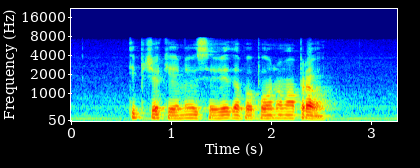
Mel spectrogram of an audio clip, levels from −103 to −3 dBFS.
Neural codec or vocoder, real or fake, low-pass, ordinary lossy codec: none; real; none; none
